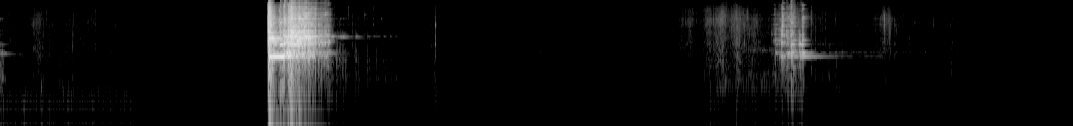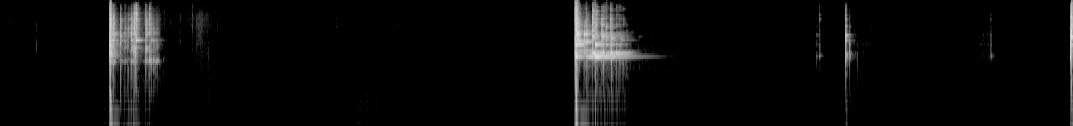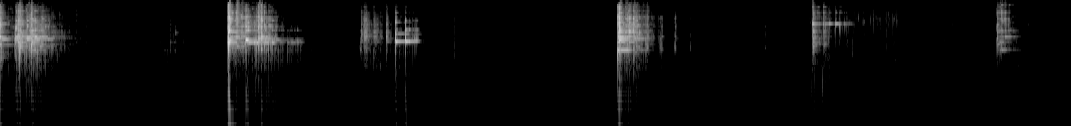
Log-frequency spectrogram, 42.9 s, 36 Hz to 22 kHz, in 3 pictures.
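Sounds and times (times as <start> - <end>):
plates smashing: 3.6 - 4.4.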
